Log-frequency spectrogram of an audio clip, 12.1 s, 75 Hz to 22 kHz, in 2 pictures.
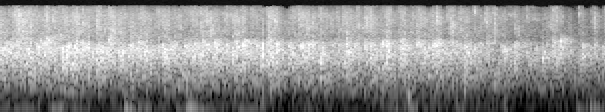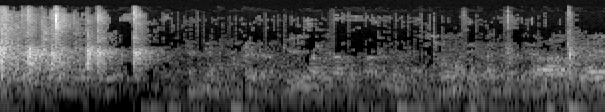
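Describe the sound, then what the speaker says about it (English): An audience at a 2015 sustainable development conference applauds after a professor's introduction, a loud dense clapping that fades over several seconds and leaves scattered claps and a few voices. "Please join me in applauding Professor Nakicenovic."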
